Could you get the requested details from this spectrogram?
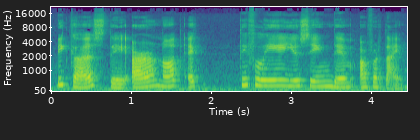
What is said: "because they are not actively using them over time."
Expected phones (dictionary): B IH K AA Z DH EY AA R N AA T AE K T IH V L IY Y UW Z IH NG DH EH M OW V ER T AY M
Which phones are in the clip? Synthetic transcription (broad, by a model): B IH K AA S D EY AA R N AA T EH K T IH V L IY Y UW S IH NG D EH M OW F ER T AY M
